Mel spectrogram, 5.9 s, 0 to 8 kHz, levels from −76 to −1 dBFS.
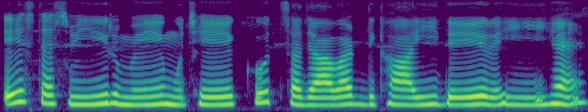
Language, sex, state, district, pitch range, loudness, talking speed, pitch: Hindi, female, Madhya Pradesh, Katni, 205-230 Hz, -14 LUFS, 100 wpm, 215 Hz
